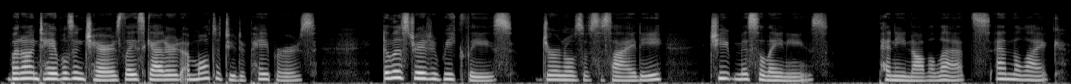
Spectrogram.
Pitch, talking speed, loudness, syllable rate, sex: 220 Hz, 130 wpm, -19 LUFS, 5.1 syllables/s, female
